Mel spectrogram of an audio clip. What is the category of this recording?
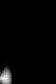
Instrument samples > Synths / Electronic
